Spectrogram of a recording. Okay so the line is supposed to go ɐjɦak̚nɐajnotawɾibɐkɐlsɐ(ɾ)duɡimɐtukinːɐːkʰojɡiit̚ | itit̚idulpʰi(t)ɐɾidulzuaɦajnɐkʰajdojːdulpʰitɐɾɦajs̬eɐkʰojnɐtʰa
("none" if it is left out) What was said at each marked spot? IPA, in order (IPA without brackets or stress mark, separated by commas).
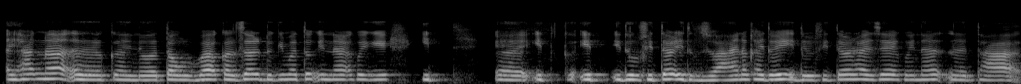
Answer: ɾ, t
